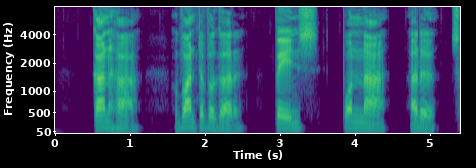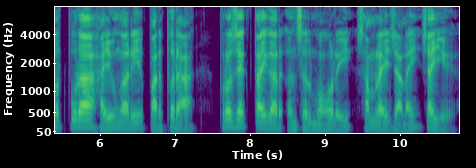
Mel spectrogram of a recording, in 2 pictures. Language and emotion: Bodo, neutral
